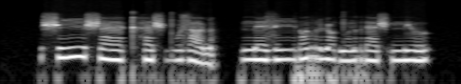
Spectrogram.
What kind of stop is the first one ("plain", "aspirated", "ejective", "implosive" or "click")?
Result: aspirated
